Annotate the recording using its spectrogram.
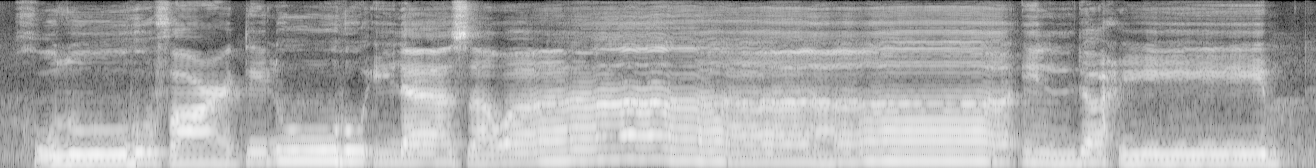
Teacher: عین حروف حلقی میں سے ہے، اس کو حلق کے درمیان سے ادا کریں گے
